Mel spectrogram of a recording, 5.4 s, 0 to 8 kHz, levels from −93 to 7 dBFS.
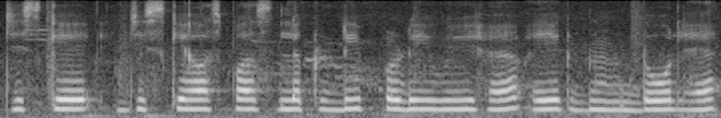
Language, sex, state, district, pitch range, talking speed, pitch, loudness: Hindi, female, Uttar Pradesh, Saharanpur, 225-235 Hz, 120 wpm, 235 Hz, -15 LUFS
